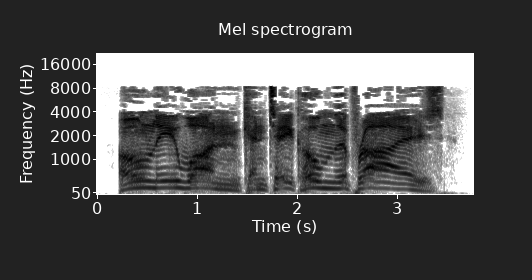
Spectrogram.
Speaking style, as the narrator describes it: the face on the left door intoned

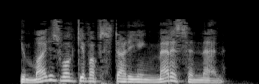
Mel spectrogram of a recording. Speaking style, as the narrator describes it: I said as gently as possible

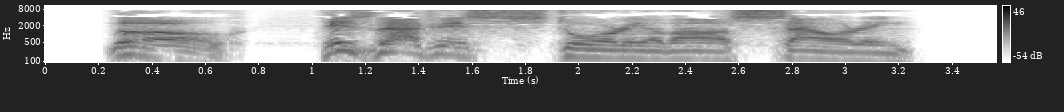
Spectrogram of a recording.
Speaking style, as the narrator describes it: Taru snorted

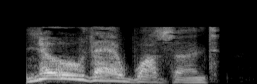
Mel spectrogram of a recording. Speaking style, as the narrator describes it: said Snape in a bored voice

